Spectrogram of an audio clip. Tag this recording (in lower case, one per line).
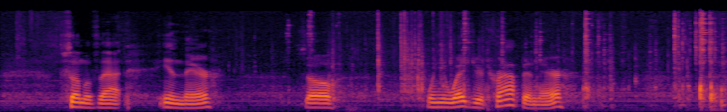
speech
inside a large room or hall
